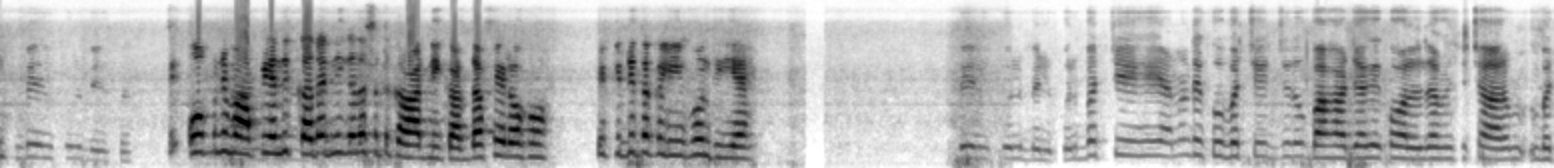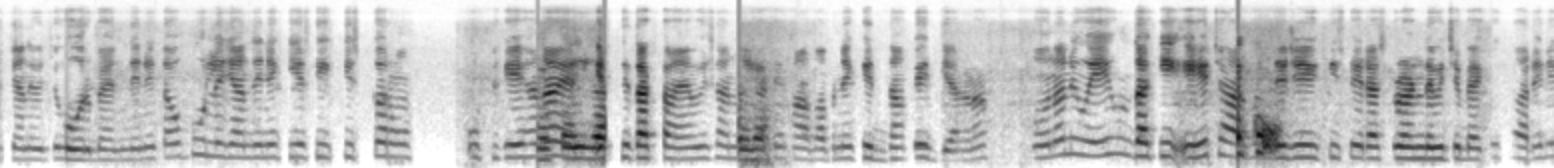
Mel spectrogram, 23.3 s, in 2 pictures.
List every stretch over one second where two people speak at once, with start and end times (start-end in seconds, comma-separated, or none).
1.7-3.0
